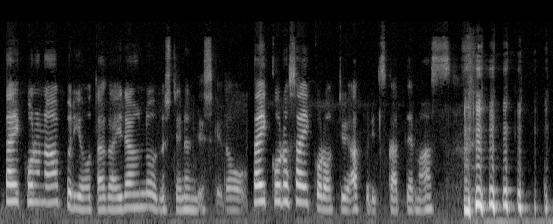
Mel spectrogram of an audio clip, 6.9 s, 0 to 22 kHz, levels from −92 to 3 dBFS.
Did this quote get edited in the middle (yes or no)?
yes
